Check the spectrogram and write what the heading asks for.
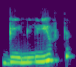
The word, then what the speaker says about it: believed: I have believed, no believed, es believed porque termina en V, entonces se pronuncia como una D.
